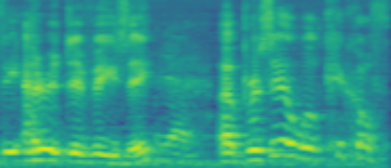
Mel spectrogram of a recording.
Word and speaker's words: Eredivisie: I can't pronounce it. Arriva. Yeah, I'm going to give you that because you were as close as Lewis were. Oh. It's the Eredivisie.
